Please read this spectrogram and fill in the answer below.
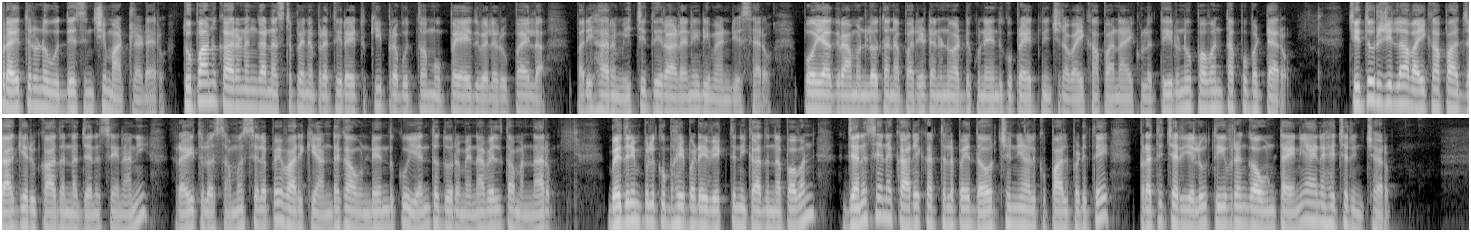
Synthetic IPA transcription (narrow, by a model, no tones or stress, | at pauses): ɾɐjt̪ulɐnuːd̪ːe̞ːsiɲt͡ʃimaːʈlaːɽa̰ːɾut̪upaːnukaːɾɐɳɐŋɡaːnɐsʈɐpɐjnɐpɾɐt̪iɾɐjt̪ukipɾɐbʱut̪ʋɐmːupʰːɐjɐjd̪uʋɛːlɐɾuːpaːjɐlɐ | pɐɾiɦaːɾɐmit͡ʃːit̪̬iːɾaːɭɐniɖimaːɳɖ̚t͡ʃɛːsa̰ːɾu | pɔːjaːɡɾaːmɐmlo̞ːt̪ɐnɐpɐɾjɐʈɐnɐnuɐɖːukune̞ːnd̪ukupɾɐjɐt̪niɲt͡ʃinɐʋɐjkaːpaːnaːjɐkulɐt̪iːɾunupɐʋɐnt̪ɐpːɐbɐʈːaːɾṵ | t͡ʃit̪uːɾud͡ʒilːaːʋɐjkaːpaːd͡ʒaːɡjɐɾukaːd̪ɐnːɐd͡ʒɛnɐsɛːnaːni | ɾɐjt̪ulɐsɐmɐsjɐlɐpɐjʋaːɾikiɐɳɖɐɡaːuɳɖe̞ːnd̪ukuent̪ɐd̪uːɾɐmɛnaːʋɛɭt̪aːmɐnːaːɾu | be̞d̪iɾimpulɐkubʱɐjɐp̬ɐɽe̞ːʋjɐk̚t̪inikaːd̪ɐnːɐpɐʋɐn | d͡ʒɛnɐsɛːnɐkaːɾjɐkɐɾt̪ɐlɐpɐjd̪ɐwɾd͡ʒɐnjaːlɐkupaːlpɐɽit̪e̞ː | pɾɐt̪it͡ʃɐɾjɐlut̪iːʋɾɐŋɡaːuɳʈaːjɐniaːjɐnɐɦɛt͡ʃːɐɾiɲt͡ʃaːɾu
